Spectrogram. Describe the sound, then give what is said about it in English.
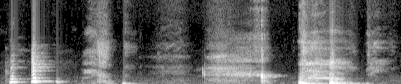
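A person coughs and clears their throat several times in uneven bursts, with a harsh, raspy hacking fit near the end. Nobody speaks. “He's had to mute himself to cough.”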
